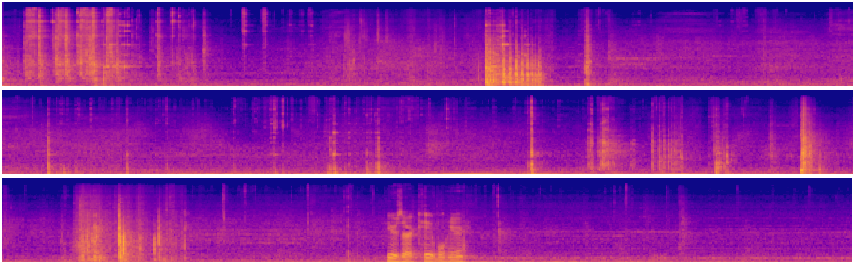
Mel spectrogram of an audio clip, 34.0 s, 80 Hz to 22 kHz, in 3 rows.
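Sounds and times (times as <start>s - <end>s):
metal parts clicking and clinking: 0.0s - 4.2s.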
